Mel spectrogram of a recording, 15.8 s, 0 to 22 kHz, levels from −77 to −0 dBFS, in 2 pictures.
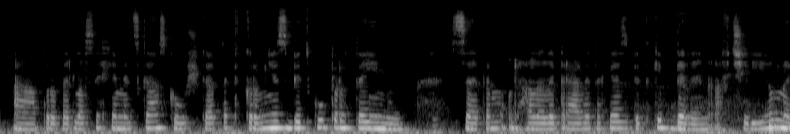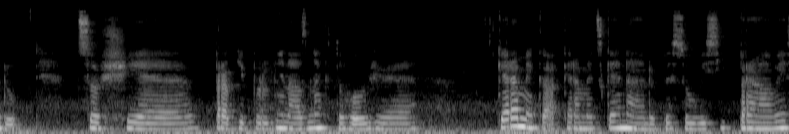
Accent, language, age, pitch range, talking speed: native, Czech, 20-39, 170-195 Hz, 120 wpm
